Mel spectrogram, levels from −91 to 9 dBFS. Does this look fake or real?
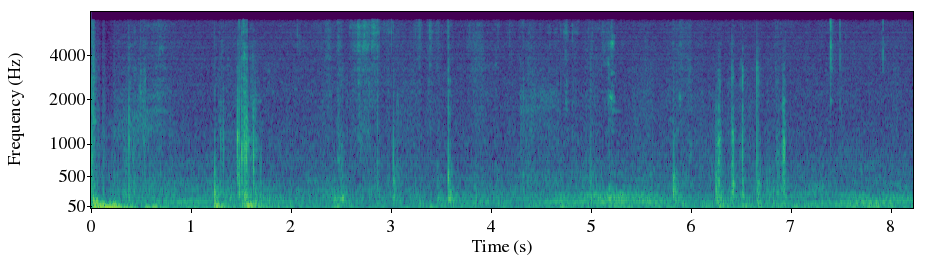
fake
